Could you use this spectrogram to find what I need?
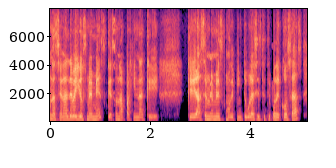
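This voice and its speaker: This woman's voice sits at a fairly high pitch. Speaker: anthropologist and meme creator. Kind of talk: casual interview.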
